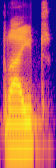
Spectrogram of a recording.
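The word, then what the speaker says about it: right: राइट, जी एच टी आया हुआ है और इसमें जी एच खामोश है।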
